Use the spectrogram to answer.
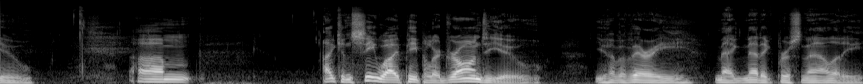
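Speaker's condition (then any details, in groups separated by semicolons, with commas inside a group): No condition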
